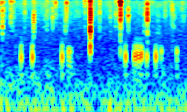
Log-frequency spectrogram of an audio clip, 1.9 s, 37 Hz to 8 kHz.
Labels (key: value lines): label: biophony, knock croak
recorder: SoundTrap 300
